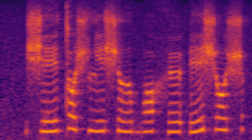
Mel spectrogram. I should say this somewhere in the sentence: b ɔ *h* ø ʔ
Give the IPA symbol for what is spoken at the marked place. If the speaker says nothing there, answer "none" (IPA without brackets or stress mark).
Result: h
